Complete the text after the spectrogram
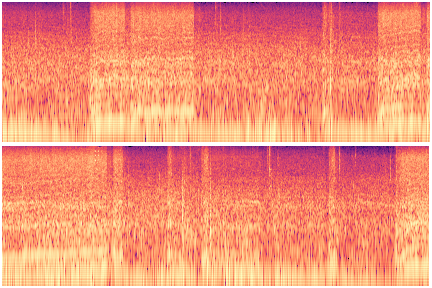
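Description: An engine revs up and down as a vehicle drives fast.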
